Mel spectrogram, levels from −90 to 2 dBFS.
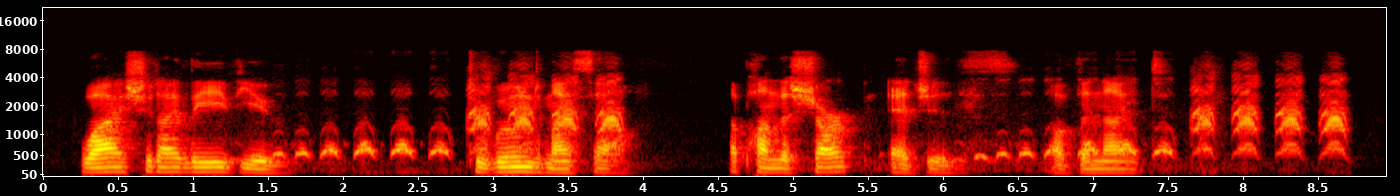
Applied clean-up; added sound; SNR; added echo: neural mask model Resemble Enhance denoiser.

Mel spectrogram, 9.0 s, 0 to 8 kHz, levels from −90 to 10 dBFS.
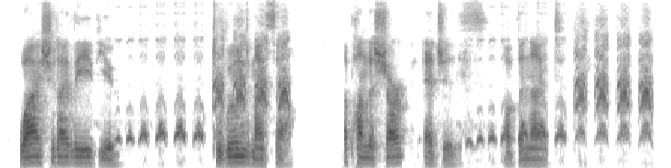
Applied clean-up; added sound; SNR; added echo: classical method spectral subtraction.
